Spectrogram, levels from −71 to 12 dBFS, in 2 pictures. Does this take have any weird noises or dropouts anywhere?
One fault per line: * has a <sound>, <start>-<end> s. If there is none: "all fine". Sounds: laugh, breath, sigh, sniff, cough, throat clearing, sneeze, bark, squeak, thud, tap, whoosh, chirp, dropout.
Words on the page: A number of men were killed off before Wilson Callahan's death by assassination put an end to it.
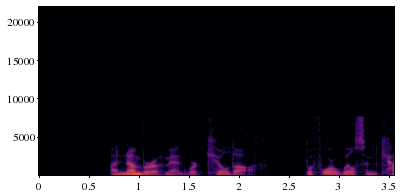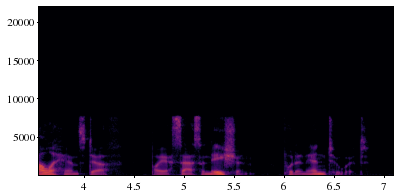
all fine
